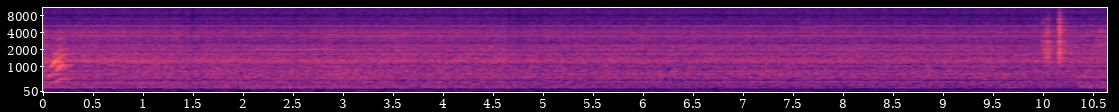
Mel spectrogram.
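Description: Steady hiss with a low hum, the background noise of an old video's soundtrack played through a TV, with no distinct sound events; a brief voice fragment right at the start.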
